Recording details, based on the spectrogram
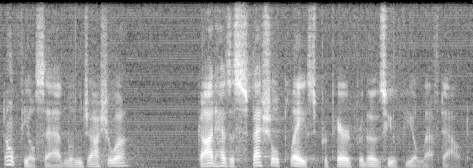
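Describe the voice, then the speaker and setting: A man voicing a gentle female animal in a children's story, speaking softly and consolingly. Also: low voice, animated, measured pace, vocal fry, slightly rough, pitched below the performer's own voice, heavily acted. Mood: tender, consoling. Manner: soft, soothing, consoling. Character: gentle, comforting big female animal friend Abigail. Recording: echoey hall with long reverb.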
